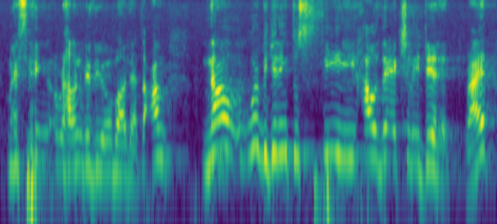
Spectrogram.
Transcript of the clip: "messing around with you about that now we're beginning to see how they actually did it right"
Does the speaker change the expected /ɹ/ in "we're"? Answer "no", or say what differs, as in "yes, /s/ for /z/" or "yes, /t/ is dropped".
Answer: no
